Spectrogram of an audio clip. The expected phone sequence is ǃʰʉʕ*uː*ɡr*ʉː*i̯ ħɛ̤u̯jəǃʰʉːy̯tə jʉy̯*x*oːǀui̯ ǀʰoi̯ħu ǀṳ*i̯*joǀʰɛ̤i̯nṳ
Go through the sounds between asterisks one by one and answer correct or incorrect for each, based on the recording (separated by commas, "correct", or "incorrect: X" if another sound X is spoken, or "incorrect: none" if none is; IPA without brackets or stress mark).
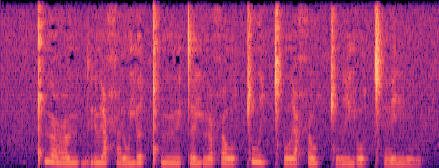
incorrect: ʉː, incorrect: ʉ, incorrect: ħ, correct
